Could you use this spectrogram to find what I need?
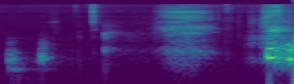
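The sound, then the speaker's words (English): A loud sneeze bursts out after a few small vocal catches and a breathy, hissing intake, with a second sharp sneeze starting right at the end. “Of course, when I decide to podcast, I have a sneezing fit.”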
